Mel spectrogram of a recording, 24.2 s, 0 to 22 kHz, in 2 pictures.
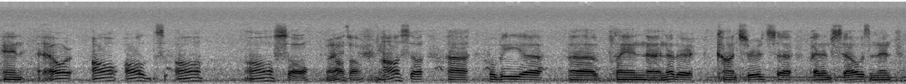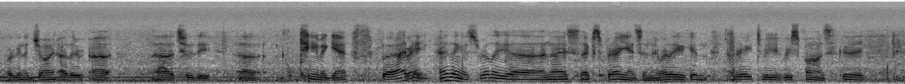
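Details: Aphasia in an adult man from brain damage in a near-fatal 1966 car crash with coma, recorded in 1978, about 12 years into recovery after relearning to speak.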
